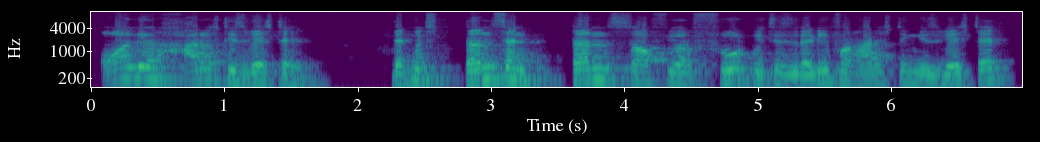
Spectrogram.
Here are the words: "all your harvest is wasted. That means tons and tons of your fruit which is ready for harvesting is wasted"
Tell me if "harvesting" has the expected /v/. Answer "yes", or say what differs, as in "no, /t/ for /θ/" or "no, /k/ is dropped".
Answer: yes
